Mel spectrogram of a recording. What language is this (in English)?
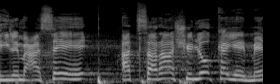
Hebrew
